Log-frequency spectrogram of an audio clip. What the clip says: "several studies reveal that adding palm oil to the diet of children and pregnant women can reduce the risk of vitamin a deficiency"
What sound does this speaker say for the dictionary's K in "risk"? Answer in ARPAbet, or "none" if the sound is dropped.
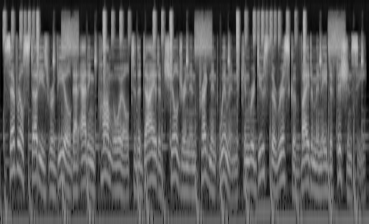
K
